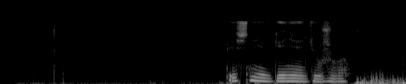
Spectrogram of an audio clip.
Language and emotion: Russian, neutral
